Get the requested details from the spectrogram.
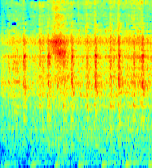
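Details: Motorcycle starter after repairing a bendix that spun without engaging the engine, tested by shorting the starter. Rhythmic cranking pulses about five per second with a bright metallic whir: normal starter cranking, properly engaging.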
